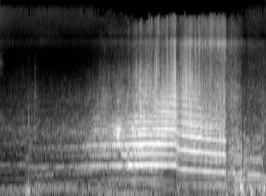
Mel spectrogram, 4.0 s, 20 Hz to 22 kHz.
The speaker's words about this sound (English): That's the sound of Cam Waters' Monster Energy Racing Gen 3 Mustang during testing at Winton last week, just to confirm that the 5.4 litre Ford Coyote still has the traditional V8 bark. Maybe a bit high pitched, but a healthy roar nevertheless.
